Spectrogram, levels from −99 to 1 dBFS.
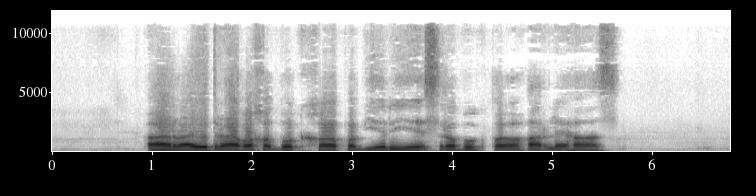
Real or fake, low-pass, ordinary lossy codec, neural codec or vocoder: fake; 10.8 kHz; AAC, 32 kbps; codec, 24 kHz, 0.9 kbps, DualCodec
